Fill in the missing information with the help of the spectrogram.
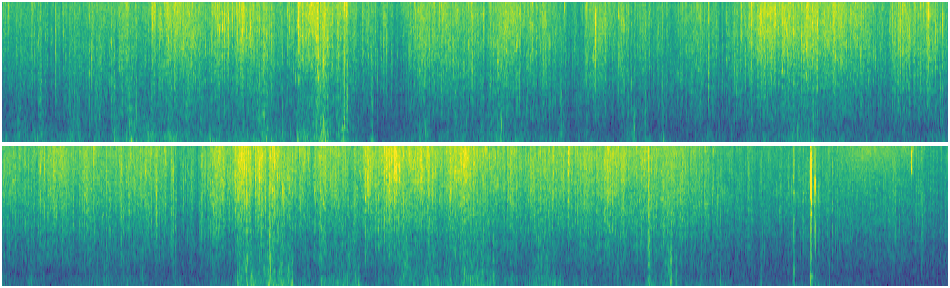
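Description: Wind and rain on a tent, with gusts rumbling on the microphone around the start and again about twelve seconds in, and one sharp click near the end.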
